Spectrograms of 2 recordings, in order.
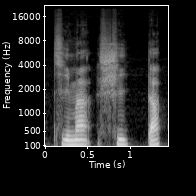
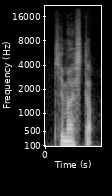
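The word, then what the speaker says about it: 来ました: afficher voilà qui m'achita mais quand je le prononce vite c'est qui machta vous dites pas qui m'achita vous dites qui Masta ça c'est un phénomène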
